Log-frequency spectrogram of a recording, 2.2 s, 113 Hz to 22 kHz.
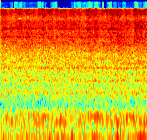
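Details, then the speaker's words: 1972 Mach 1 V8 running in the garage before its first drive out after restoration work since it was brought in November 2023: an even, deep idle rumble with no ticking, knocking or stumbling. "she's good enough to pull out. Sounds good. Running good."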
